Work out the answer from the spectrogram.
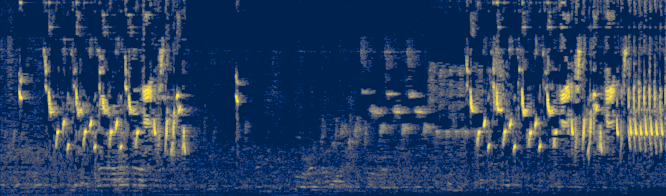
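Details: Song of a wild European goldfinch used to tutor young birds: two bursts of fast, tinkling, high-pitched twitters and trills separated by a few seconds of quiet, with a faint low hum under the first burst.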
